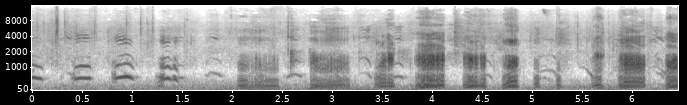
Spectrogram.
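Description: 38-day-old Basset Hound puppies playing: a few short, high whimpering squeaks, then from about two seconds in a louder run of rough play growls, two or three a second.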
